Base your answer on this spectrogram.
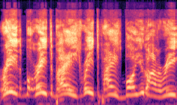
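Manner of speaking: shrill, very high, loud nagging yell. Retelling how a teacher yelled at him while he read aloud: imitating a teacher screaming. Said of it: "she's sitting there screaming".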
